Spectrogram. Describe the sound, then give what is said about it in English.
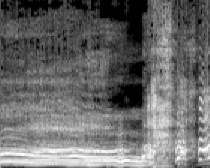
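A group of people gasp together: a loud, drawn-out collective vocal reaction, then a few sharp, breathy intakes and half-laughs at the end. No words are spoken. “We all just gasped.”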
